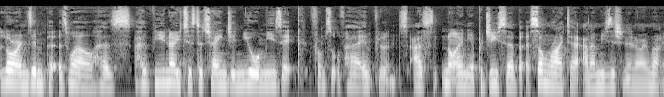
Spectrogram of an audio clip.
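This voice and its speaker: On a very clean recording with a silent background, a woman with a normal speaking voice talks fairly quickly at a medium pitch with ordinary pitch variation. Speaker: radio show host. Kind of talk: radio interview. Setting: radio studio.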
